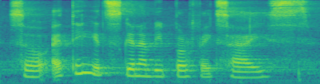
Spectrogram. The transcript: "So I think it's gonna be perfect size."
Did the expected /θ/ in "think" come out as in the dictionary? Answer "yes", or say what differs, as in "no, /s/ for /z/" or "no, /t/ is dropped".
no, /t/ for /θ/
